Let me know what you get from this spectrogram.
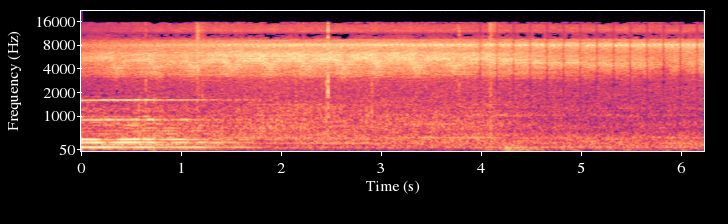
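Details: Green annual cicada, Tibicen linnei, singing in the treetops: a loud, high, hissing buzz with a steady throb, and soft musical tones fading out in the first seconds.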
